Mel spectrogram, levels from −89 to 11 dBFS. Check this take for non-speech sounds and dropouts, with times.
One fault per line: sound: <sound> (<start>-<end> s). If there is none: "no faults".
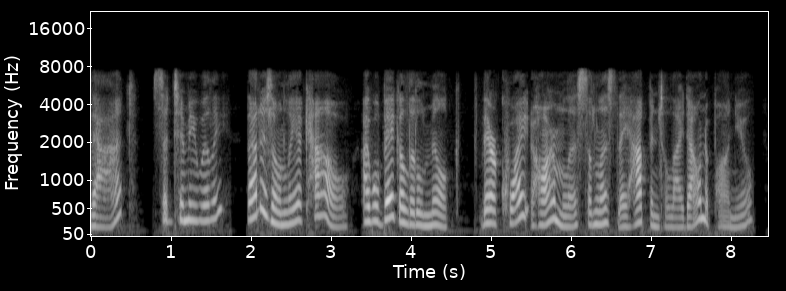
no faults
